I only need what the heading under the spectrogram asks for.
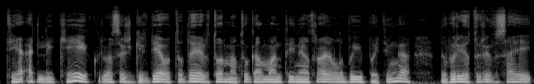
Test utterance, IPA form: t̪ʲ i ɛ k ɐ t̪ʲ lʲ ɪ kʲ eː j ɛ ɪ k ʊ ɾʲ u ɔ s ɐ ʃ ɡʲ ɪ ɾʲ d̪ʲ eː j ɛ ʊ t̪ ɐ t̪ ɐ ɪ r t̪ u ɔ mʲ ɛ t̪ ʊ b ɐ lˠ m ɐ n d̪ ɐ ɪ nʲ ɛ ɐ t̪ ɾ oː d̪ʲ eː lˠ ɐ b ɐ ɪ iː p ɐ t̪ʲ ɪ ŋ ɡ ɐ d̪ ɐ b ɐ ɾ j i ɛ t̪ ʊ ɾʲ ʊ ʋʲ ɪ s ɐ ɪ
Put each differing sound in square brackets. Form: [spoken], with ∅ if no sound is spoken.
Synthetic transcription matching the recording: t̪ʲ i ɛ [ʔ] ɐ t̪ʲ lʲ ɪ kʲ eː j ɛ ɪ k ʊ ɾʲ u ɔ s ɐ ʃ ɡʲ ɪ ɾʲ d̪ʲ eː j ɛ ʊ t̪ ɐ [d̪] ɐ ɪ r t̪ u ɔ mʲ ɛ t̪ ʊ [ɡ] ɐ lˠ m ɐ n [t̪] ɐ ɪ nʲ ɛ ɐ t̪ ɾ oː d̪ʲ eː lˠ ɐ b ɐ ɪ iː p ɐ t̪ʲ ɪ ŋ ɡ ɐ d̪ ɐ b ɐ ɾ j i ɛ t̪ ʊ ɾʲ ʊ ʋʲ ɪ s ɐ ɪ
